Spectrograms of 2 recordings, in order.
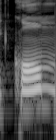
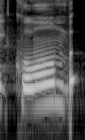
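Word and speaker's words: comb: करता हूं तो यहां पर कहेंगे कि आई कोम माय हेयर आई कोम यह गलत हो गया यहां पर बी साइलेंट है तो हम कहेंगे कि आई कोम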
